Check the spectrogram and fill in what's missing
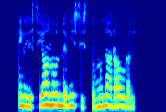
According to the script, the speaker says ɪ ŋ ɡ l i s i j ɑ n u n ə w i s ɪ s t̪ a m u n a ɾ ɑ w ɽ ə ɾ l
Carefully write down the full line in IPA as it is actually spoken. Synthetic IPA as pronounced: ɪ ŋ ɡ l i s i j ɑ n o n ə w i s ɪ s t̪ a m u n a ɾ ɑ w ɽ ə l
